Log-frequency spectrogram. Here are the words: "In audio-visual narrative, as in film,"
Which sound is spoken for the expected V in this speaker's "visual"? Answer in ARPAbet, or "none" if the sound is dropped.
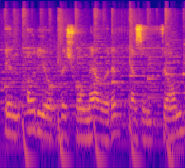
V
